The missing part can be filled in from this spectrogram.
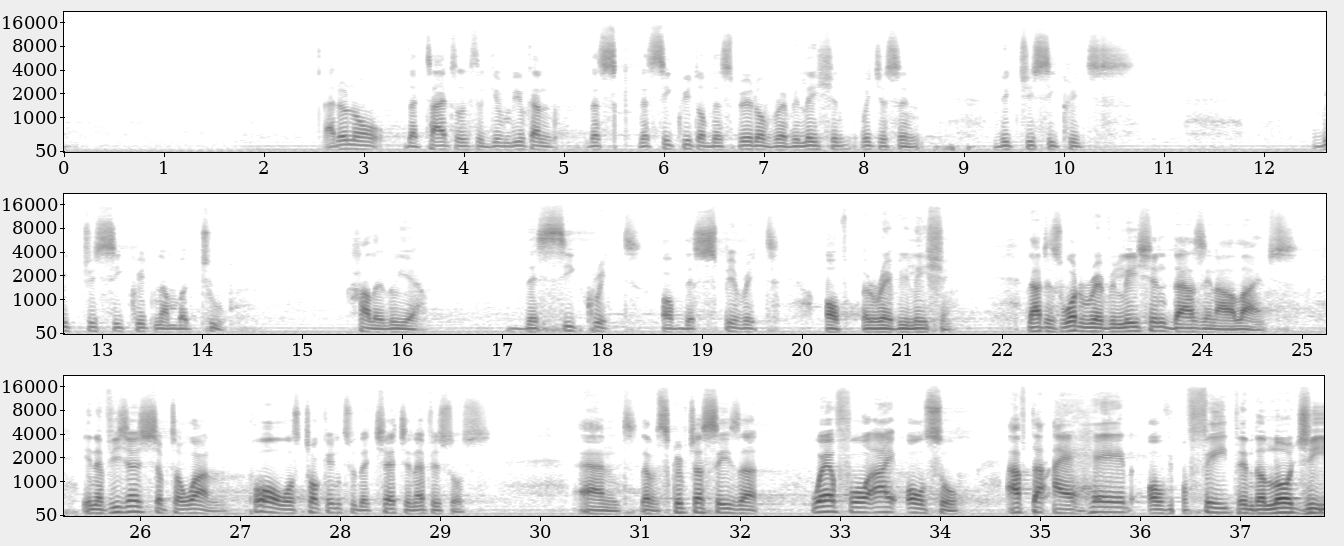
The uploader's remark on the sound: Preached at the Qodesh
